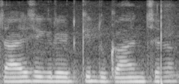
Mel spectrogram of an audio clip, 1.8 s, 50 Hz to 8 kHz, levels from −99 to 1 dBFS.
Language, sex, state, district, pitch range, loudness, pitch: Rajasthani, male, Rajasthan, Nagaur, 150-155 Hz, -16 LUFS, 155 Hz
